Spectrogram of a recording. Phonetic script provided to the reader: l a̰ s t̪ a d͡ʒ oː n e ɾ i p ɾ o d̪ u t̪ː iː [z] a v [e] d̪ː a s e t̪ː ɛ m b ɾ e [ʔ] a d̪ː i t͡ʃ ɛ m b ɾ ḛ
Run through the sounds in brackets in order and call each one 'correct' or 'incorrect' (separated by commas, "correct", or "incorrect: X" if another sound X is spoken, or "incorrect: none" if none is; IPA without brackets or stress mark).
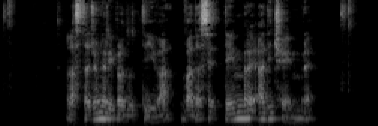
incorrect: v, incorrect: a, correct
